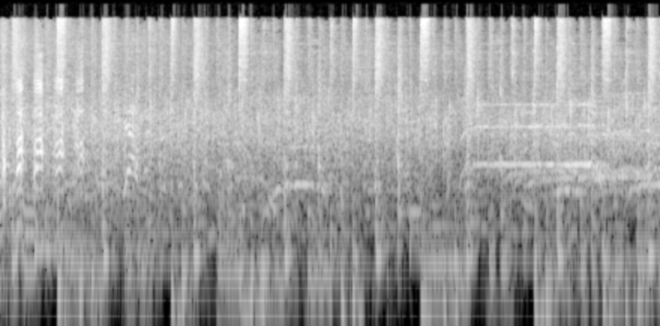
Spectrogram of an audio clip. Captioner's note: laughter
